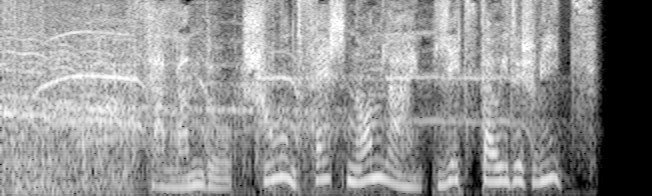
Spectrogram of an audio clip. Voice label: tv spot; zalando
